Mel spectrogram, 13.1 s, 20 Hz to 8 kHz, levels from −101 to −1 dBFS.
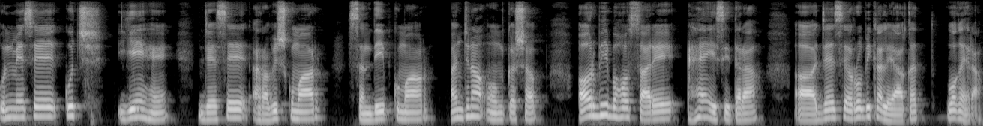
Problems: none marked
